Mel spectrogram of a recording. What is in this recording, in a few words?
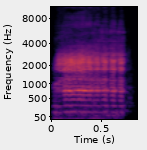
Sheep, notifications; ZTE Warp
